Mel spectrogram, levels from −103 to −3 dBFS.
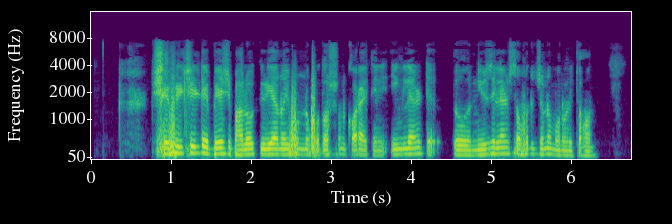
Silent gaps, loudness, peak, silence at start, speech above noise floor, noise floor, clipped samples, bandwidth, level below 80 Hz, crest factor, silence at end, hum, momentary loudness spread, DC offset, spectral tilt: none; -16 LUFS; -2 dBFS; 0.5 s; 25 dB; -41 dBFS; under 0.1%; 7.8 kHz; -48 dBFS; 16 dB; 0.45 s; none; 10 LU; under 0.1%; -7 dB/octave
